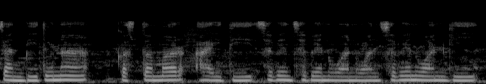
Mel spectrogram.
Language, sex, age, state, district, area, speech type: Manipuri, female, 45-60, Manipur, Churachandpur, urban, read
